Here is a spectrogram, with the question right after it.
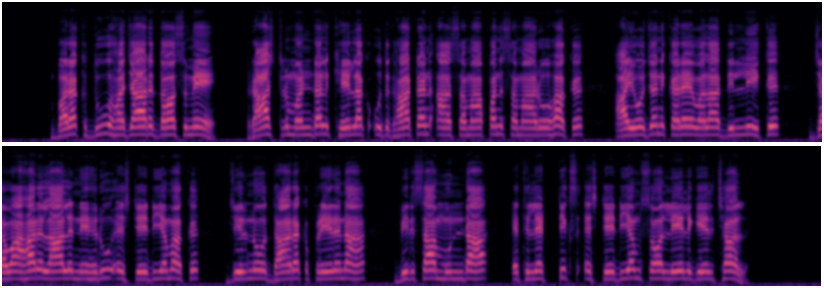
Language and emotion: Maithili, neutral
